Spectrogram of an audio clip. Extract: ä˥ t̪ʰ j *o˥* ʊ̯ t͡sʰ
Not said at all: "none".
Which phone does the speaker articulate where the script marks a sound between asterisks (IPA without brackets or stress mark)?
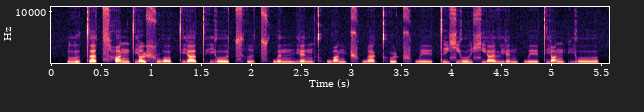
o˥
